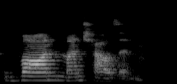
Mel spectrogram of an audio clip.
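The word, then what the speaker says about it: Münchhausen: This character is loosely based on the real man, and this is where I'll butcher it, Baron Hieromus Karl Friedrich von Munchausen. He was born in 1720. – That was honestly like a very impressive pronunciation of said German words.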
